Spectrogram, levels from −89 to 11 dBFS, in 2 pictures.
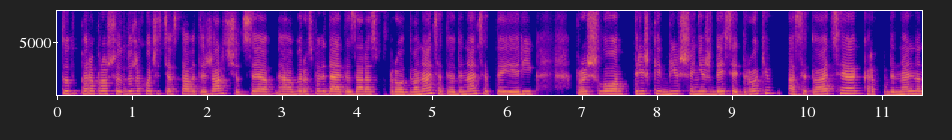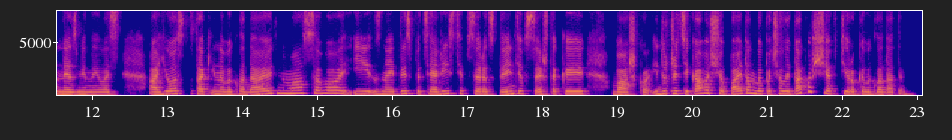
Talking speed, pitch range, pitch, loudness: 145 wpm, 215-245 Hz, 225 Hz, -25 LUFS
